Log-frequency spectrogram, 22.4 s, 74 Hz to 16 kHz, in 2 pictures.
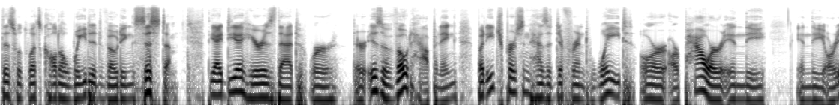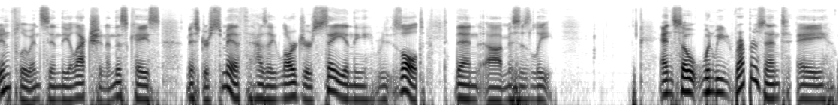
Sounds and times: Speech: 0:00.0 - 0:18.6, 0:20.0 - 0:22.3.

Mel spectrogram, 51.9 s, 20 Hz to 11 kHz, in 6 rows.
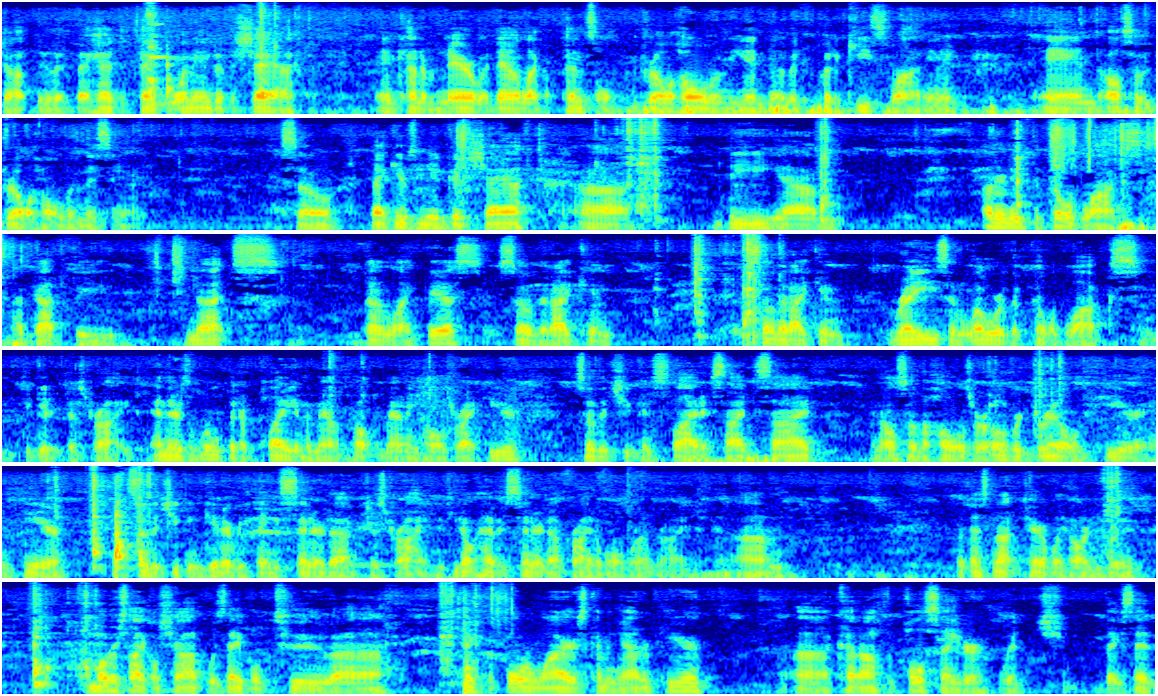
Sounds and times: Speech: 0:00.0 - 0:02.2, 0:02.8 - 0:09.7, 0:10.7 - 0:13.4, 0:14.0 - 0:15.0, 0:16.0 - 0:21.9, 0:22.9 - 0:40.6, 0:41.8 - 0:43.2, 0:43.9 - 0:48.6, 0:49.2 - 0:51.9.

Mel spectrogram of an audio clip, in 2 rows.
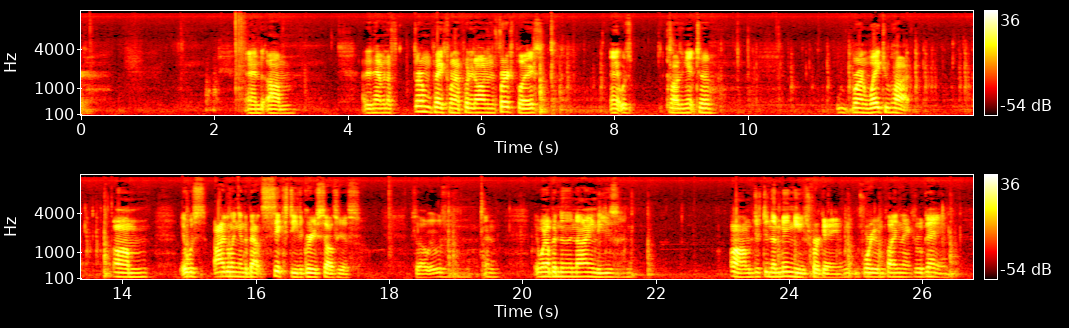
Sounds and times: Speech: 0:02.5 - 0:03.2, 0:04.2 - 0:07.0, 0:07.9 - 0:09.6, 0:11.3 - 0:12.5, 0:13.9 - 0:17.6, 0:18.3 - 0:21.8, 0:23.1 - 0:26.6.

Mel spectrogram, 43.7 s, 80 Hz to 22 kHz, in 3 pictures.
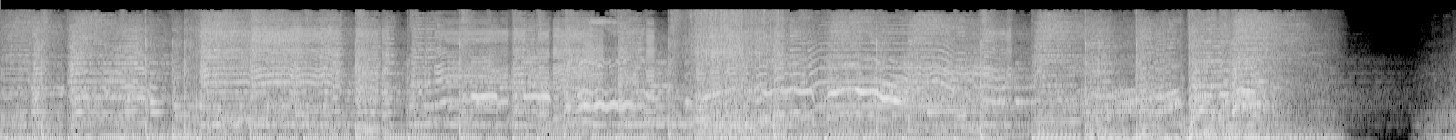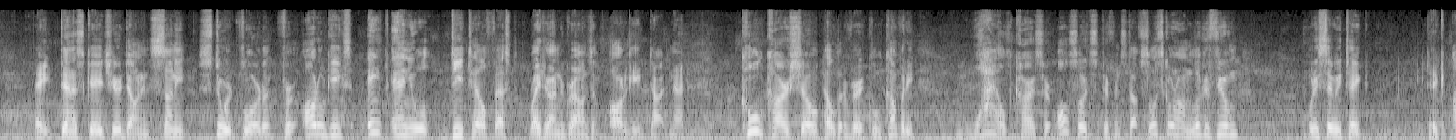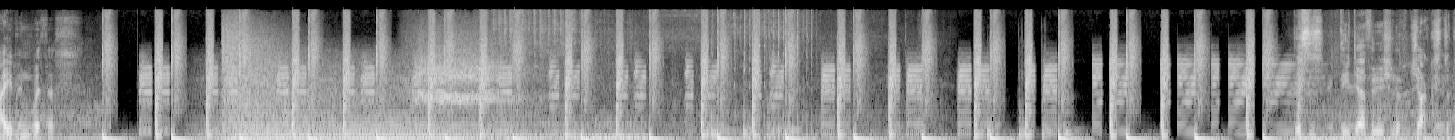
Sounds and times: Music: 0:00.0 - 0:14.1, 0:30.0 - 0:43.6
Speech: 0:14.9 - 0:27.0, 0:27.6 - 0:28.2, 0:28.8 - 0:30.0, 0:42.0 - 0:43.6.

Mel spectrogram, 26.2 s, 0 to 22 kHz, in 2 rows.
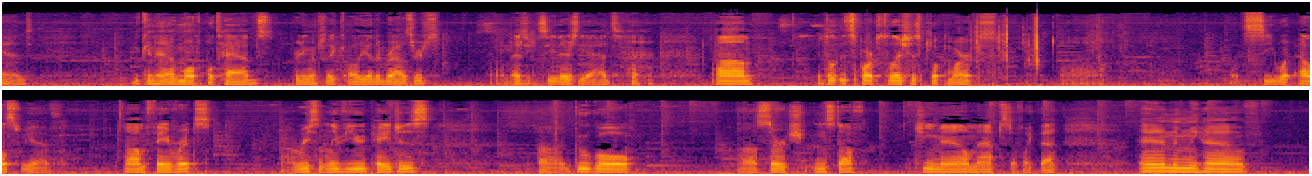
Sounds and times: Inside, small room: 0:00.0 - 0:26.1
Music: 0:00.0 - 0:26.1.

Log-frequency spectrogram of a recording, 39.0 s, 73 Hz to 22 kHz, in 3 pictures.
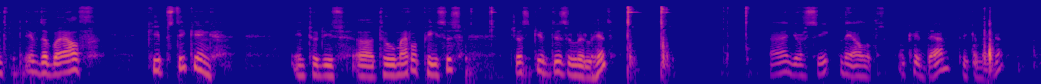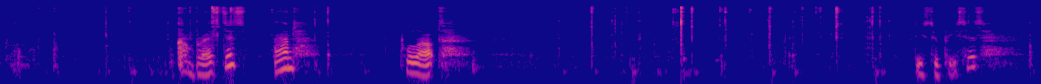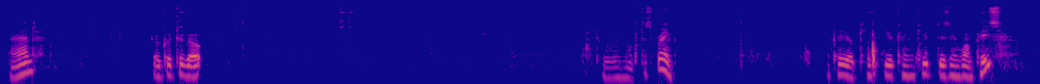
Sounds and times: Speech: 0:00.0 - 0:02.8, 0:03.7 - 0:05.8, 0:06.4 - 0:07.7, 0:09.6 - 0:12.6, 0:15.2 - 0:17.0, 0:18.1 - 0:18.7, 0:24.4 - 0:25.4, 0:26.2 - 0:26.6, 0:27.9 - 0:28.6, 0:33.5 - 0:34.5, 0:36.4 - 0:38.7.

